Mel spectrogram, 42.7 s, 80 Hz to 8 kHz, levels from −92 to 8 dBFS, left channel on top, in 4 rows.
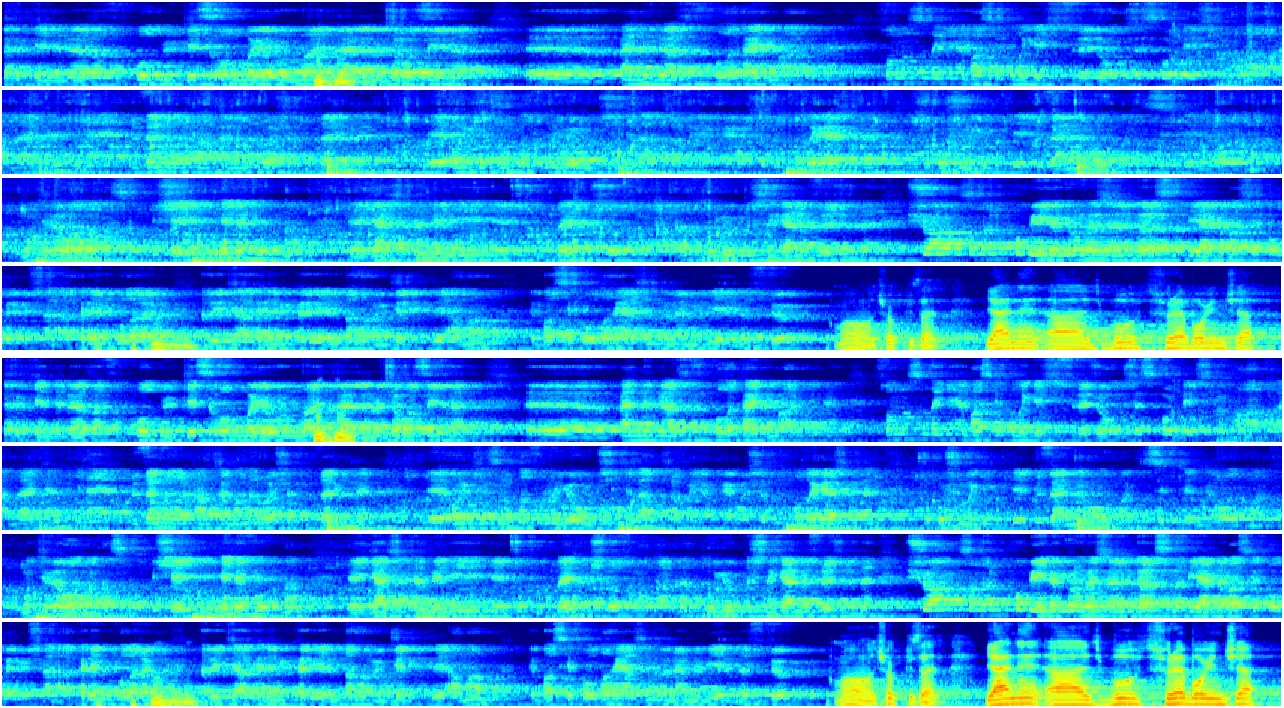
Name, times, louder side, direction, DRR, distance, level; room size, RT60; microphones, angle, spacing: voice 1, 0.0-21.2 21.5-38.6, right 1 dB, 25° right, -1 dB, 2.7 m, -42 dB
sound 1, 9.7-27.8, left 1 dB, 45° left, 2.3 m, -46 dB
voice 2, 33.2-33.6 38.9-39.8 40.2-42.5, right 5 dB, 70° right, 17 dB, 0.5 m, -23 dB
27.0 x 23.0 x 7.4 m, 2.4 s
head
